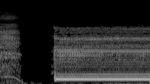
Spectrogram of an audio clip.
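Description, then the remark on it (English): A person imitates a buzzer with a loud, steady, harsh drone that holds one low pitch for about a second, after a short sliding vocal sound and a brief silence. “Let's hear your best buzzer sound.”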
